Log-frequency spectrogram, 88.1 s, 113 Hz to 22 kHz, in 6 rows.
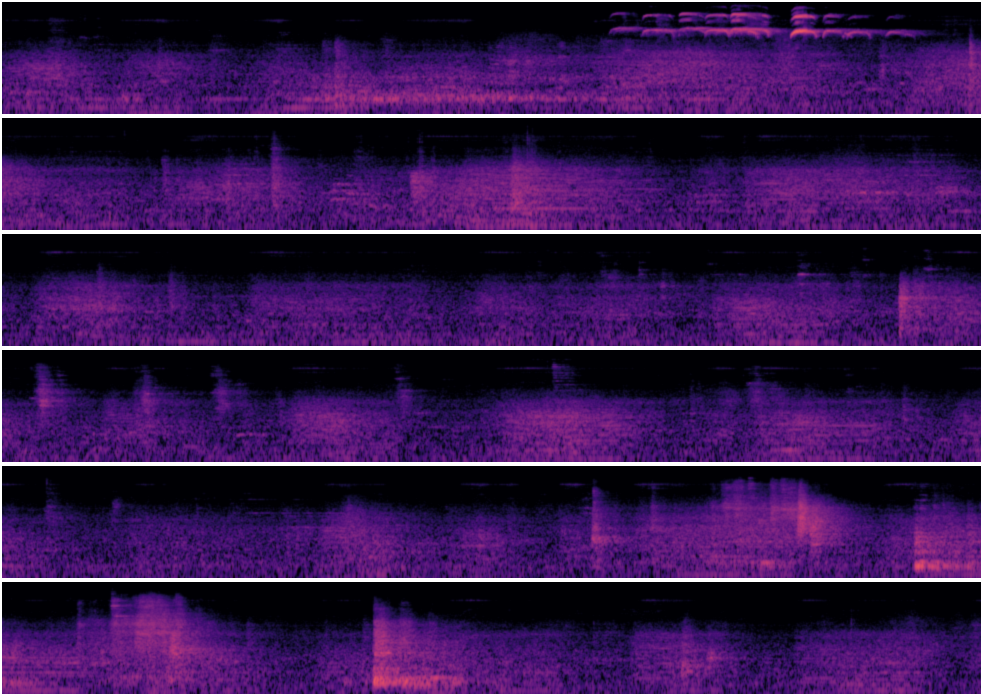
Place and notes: Ascolto il tuo cuore, città. I listen to your heart, city. Several chapters **SCROLL DOWN FOR ALL RECORDINGS** - Tuesday noisy Tuesday in the time of COVID19 Soundscape
"Tuesday noisy Tuesday in the time of COVID19" Soundscape
Chapter CXI of Ascolto il tuo cuore, città, I listen to your heart, city.
Tuesday, June 23th 2020. Fixed position on an internal terrace at San Salvario district Turin, one hundred-five days after (but day fifty-one of Phase II and day thirty-eight of Phase IIB and day thirty-two of Phase IIC and day 9th of Phase III) of emergency disposition due to the epidemic of COVID19.
Start at 10:18 a.m. end at 11:02 p.m. duration of recording 44’:14”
